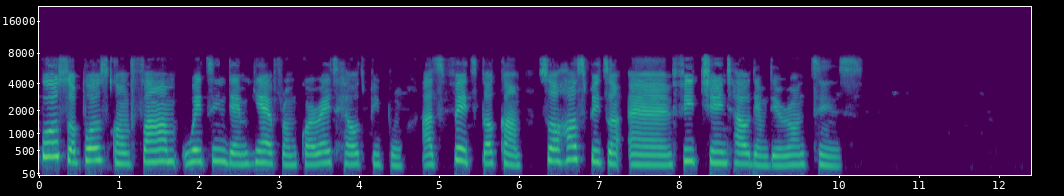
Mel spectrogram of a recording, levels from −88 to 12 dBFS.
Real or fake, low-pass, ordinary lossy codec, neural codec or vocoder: real; 7.2 kHz; Opus, 24 kbps; none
